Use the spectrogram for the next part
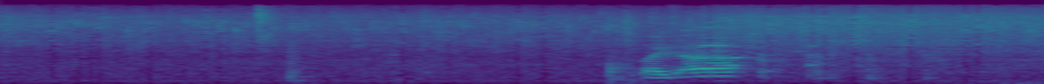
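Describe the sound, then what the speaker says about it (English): Onions fry in hot oil for chicken pad thai, giving a loud, steady, hissing sizzle throughout, with a brief voice speaking over it partway through. "throw the onions in, I believe, and fry for a minute"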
